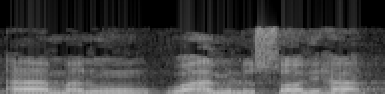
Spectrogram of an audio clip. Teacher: Amanu situ berbeda, berbeda makhrajnya. Kalau amanu wawu pertama keluarnya dari jauf, yang kedua antara bibir bawah bibir atas. Makanya tidak boleh dibaca dengan idgham.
